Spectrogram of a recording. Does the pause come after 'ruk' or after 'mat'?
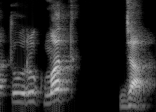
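after mat. There is a pause after 'mat'.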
